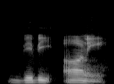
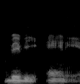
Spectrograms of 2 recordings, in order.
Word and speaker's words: Viviani: the same thing because I pronounced his last name Viviani Yeah. all Yep. the time. Yes, sir. Thinking it's Italian, Yes. you know, Viviani. And boy, he said, no, it's Viviani.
